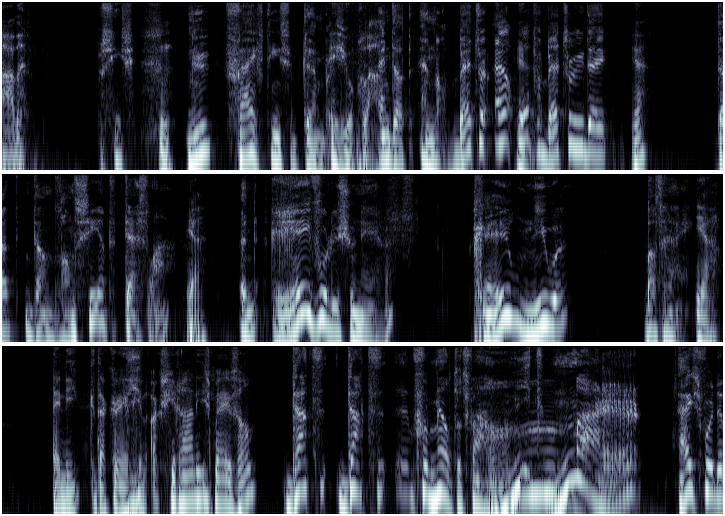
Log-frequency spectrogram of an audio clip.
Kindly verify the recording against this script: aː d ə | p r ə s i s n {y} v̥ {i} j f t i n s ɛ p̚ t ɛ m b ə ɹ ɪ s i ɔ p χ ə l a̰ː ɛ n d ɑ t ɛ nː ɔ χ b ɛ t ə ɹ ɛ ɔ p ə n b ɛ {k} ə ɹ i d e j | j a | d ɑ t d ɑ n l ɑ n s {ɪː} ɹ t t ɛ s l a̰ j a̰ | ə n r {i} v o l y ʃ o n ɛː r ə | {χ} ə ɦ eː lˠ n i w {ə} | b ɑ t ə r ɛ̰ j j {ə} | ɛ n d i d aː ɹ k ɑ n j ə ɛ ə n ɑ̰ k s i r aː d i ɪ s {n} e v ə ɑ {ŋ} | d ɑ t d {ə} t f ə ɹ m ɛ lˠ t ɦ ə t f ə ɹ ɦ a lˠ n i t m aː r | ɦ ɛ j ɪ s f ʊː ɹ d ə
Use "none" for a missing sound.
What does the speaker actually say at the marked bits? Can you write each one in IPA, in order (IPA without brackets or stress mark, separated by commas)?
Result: y, ɛ, t, ɪː, e, χ, ə, a, m, n, ɑ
